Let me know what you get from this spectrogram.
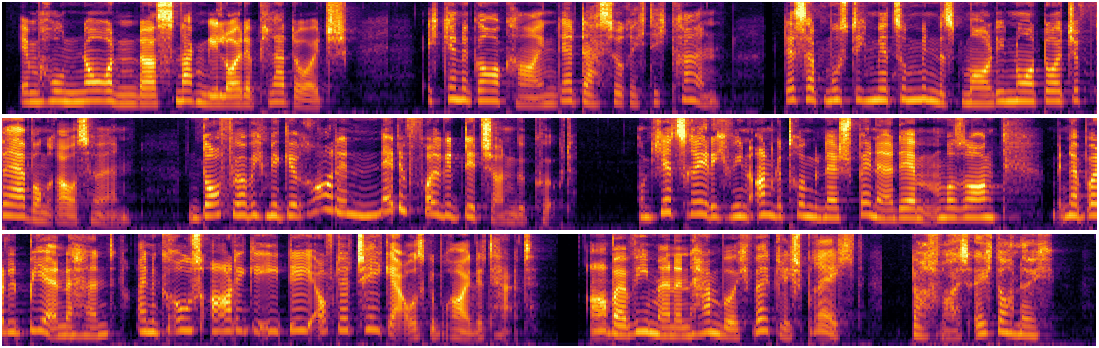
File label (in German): Norddeutsch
